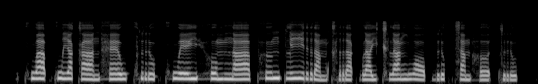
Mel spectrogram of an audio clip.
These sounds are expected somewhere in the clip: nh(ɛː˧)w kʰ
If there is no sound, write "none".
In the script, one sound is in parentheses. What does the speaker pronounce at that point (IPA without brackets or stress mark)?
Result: ɛː˧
